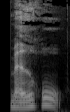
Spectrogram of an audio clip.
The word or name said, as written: madro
